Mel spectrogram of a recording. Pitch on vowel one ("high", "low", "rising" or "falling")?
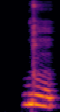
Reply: low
